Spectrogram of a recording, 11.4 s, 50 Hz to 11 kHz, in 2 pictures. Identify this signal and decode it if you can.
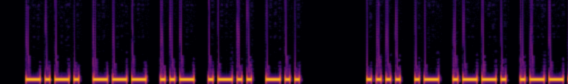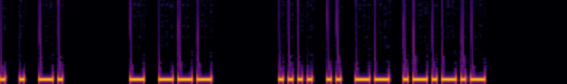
Morse code, heard as a keyed tone, about 25 wpm, 700 Hz. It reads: COULD HAPPEN TO HIM.
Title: 2x Word-Spacing - Sentences from Top 400 Words - 25wpm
